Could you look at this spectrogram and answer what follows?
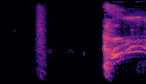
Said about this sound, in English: God, I've been coughing all show.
